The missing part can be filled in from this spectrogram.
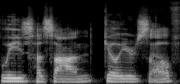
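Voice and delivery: put-on begging voice. Retelling what someone said in tweets: imitating someone begging. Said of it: "he literally was begging Hassan".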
